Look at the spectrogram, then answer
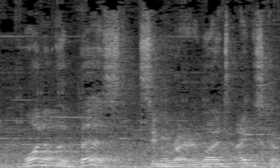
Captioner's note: none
